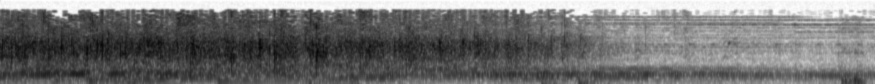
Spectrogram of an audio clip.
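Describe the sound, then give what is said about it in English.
A large group claps hands in praise in the morning, dense, sustained applause that gradually thins and fades over several seconds, with a faint tonal hum lingering underneath as the clapping dies down. “Give him one more hand clap of praise this morning.”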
